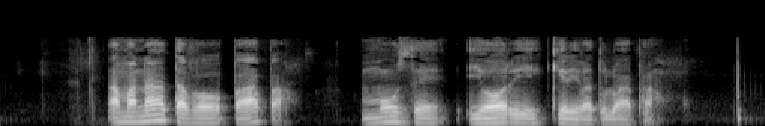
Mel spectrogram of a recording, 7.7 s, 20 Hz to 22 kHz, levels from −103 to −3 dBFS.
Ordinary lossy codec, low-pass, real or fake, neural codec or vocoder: MP3, 64 kbps; 7.2 kHz; real; none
